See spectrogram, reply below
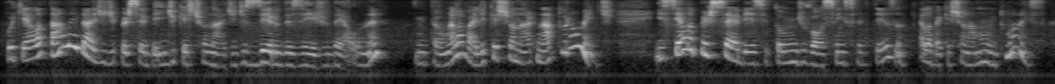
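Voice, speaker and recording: A woman psychotherapist giving parenting advice in a live stream, explaining calmly and often checking in with a tag question. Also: fairly low pitch, moderate pace, a little hiss or hum. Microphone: webcam or phone for a live stream.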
